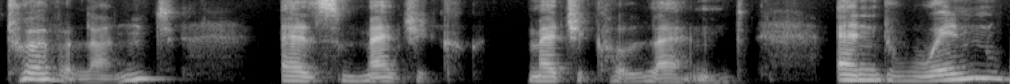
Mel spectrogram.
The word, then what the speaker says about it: Towerland: And I just wanted to start off with where Hanien left off, where she spoke about the Afrikaans translation of Towerland, which is pronounced Toverland, as magical land.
